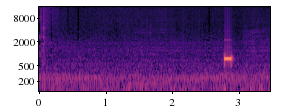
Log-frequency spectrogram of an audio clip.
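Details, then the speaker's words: 2008 Chevrolet Tahoe LTZ backing up in a quiet cabin with a low rumble: a short mid-pitched beep from the rear parking sensors warning of an object close behind. "now you hear that beeping that's just let me know i'm getting too close to an object it just helps you when you're backing up to see where you're at"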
